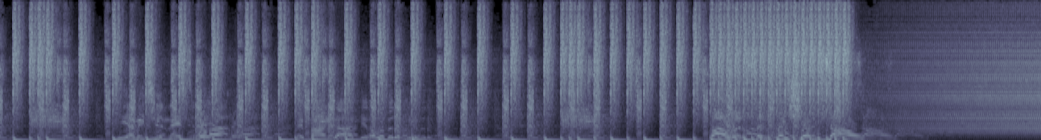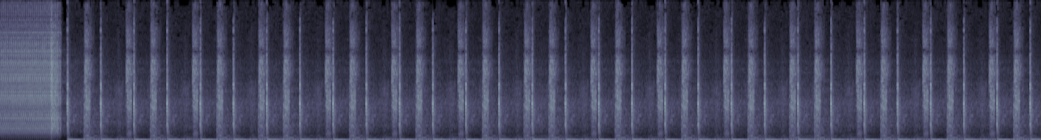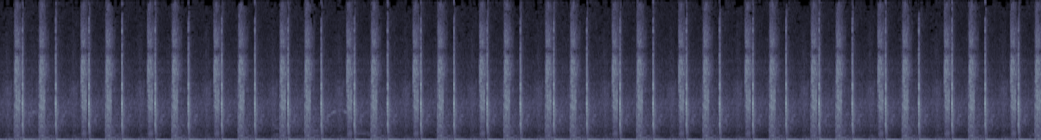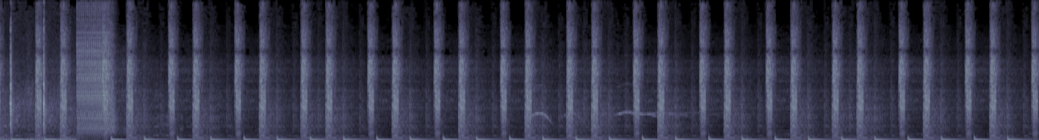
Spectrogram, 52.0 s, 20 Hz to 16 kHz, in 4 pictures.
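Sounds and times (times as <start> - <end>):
electronic dance music: 0.0 - 52.0.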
